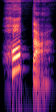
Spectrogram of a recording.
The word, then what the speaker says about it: jota: Jota. Your turn. Jota. The Spanish J does not sound like the English J. It is produced farther back in the throat.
